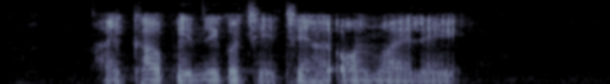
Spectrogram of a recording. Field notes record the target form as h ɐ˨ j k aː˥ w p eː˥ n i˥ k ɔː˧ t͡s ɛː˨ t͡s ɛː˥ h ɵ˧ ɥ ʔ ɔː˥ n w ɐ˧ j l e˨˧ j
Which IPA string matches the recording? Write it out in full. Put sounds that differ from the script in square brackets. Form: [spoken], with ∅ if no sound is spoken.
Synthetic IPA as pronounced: h ɐ˨ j k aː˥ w p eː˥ n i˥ k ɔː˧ t͡s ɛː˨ t͡s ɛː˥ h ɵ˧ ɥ ʔ ɔː˥ n w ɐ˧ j l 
